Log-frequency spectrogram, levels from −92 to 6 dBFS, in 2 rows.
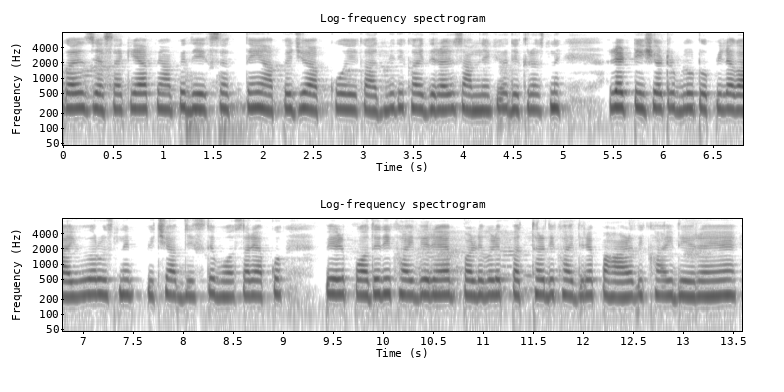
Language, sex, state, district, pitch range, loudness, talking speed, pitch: Hindi, female, Bihar, Saran, 235-250 Hz, -34 LUFS, 275 wpm, 245 Hz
